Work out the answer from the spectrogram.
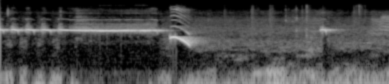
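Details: Natural common iora song used to attract wild birds: brief pulsed notes lead into a sustained piercing whistle lasting about a second, ending in a steep downward slur, with a short whistle afterward.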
